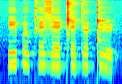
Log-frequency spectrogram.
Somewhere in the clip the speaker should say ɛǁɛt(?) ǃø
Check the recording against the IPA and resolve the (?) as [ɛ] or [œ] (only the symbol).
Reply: œ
